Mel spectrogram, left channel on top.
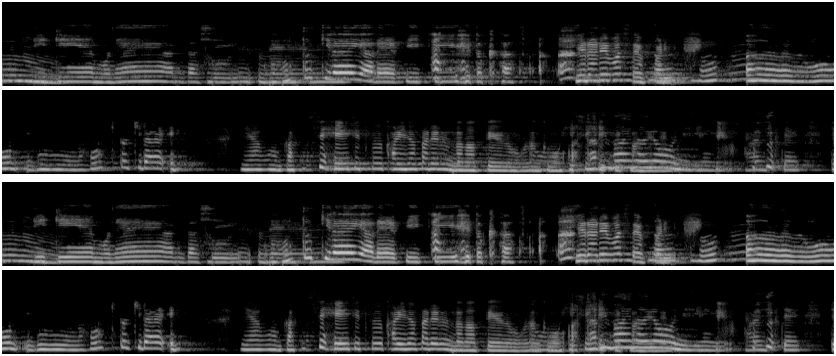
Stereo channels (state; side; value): normal; both; correlation 0.71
